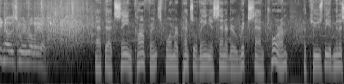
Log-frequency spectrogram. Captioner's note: applause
